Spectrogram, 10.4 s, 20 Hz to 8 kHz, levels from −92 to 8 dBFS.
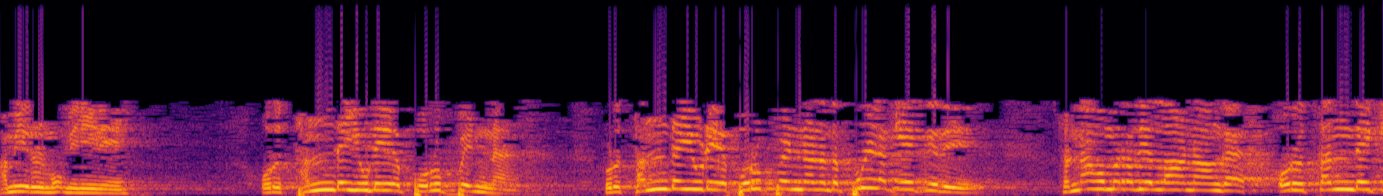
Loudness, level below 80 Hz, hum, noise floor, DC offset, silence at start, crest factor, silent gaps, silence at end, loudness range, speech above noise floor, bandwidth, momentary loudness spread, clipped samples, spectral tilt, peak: -10 LUFS; -40 dBFS; none; -42 dBFS; under 0.1%; 0 s; 10 dB; none; 0 s; 2 LU; 32 dB; 5 kHz; 9 LU; 0.3%; -8.5 dB/octave; 0 dBFS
